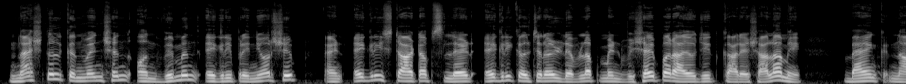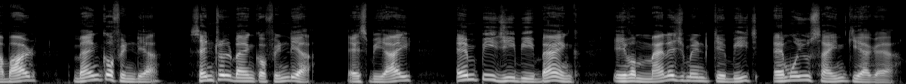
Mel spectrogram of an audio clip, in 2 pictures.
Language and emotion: Hindi, neutral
